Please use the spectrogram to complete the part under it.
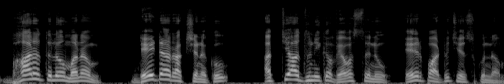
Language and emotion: Telugu, neutral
